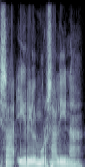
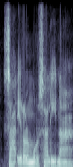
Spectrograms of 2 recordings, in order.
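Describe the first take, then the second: First: The first word ends with an 'i' vowel. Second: The first word ends with an 'a' vowel. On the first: The word is treated as a genitive noun. The speaker calls it wrong. "kok dibaca jer ini" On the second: The word is treated as a direct object. The speaker calls it right. "Mestinya ... dibaca nasab"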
